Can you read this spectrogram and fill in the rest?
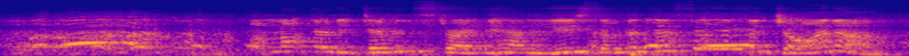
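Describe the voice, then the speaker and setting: A woman's voice: high-pitched, huge pitch swings, unhurried. A middle-aged Australian woman doing stand-up, telling self-mocking stories in a chatty way with frequent laughter, recorded at an outdoor festival stage. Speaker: stand-up comedian. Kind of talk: stand-up comedy set. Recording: echoey, distant mic with background noise.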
